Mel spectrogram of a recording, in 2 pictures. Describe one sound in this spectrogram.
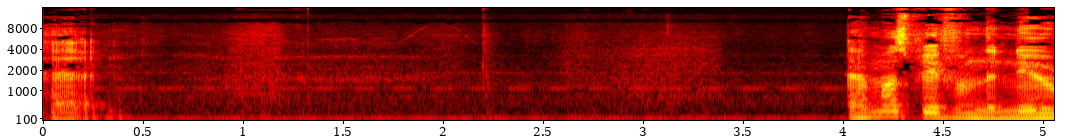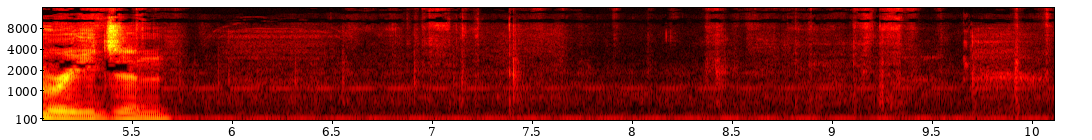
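Playing cards slide and rustle softly as they are shuffled in hand.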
